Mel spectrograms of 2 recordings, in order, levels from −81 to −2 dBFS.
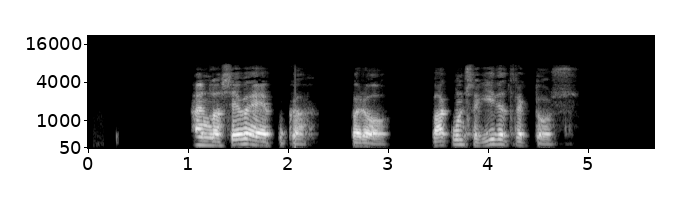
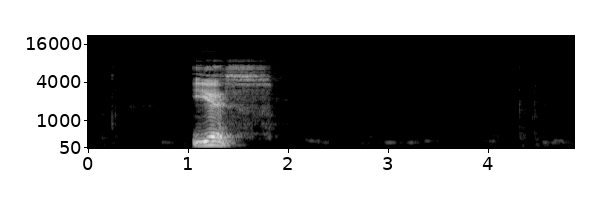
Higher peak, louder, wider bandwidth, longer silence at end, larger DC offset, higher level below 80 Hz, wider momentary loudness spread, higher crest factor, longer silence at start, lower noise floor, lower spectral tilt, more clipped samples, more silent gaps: about the same, -2 dBFS vs 0 dBFS; first, -16 LUFS vs -19 LUFS; second, 7.6 kHz vs 9.6 kHz; second, 1 s vs 3.05 s; neither; first, -62 dBFS vs -68 dBFS; second, 12 LU vs 17 LU; second, 16 dB vs 28 dB; about the same, 1.05 s vs 1.05 s; about the same, under -90 dBFS vs -87 dBFS; first, -5 dB/octave vs -3.5 dB/octave; neither; first, 2.32-2.63 s, 3.03-3.43 s, 4.42-4.46 s vs none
